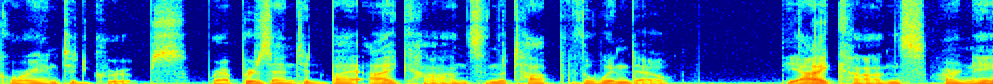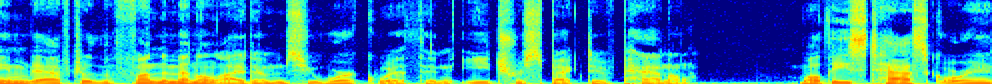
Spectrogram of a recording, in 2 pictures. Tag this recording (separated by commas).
Speech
